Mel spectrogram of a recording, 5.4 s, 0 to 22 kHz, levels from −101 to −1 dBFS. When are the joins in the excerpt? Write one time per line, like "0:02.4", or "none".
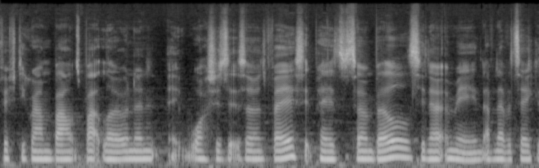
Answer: none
